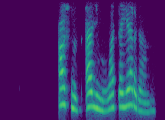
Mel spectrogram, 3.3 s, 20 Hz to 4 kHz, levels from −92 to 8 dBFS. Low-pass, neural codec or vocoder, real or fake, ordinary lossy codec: 3.6 kHz; codec, 16 kHz in and 24 kHz out, 2.2 kbps, FireRedTTS-2 codec; fake; Opus, 32 kbps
